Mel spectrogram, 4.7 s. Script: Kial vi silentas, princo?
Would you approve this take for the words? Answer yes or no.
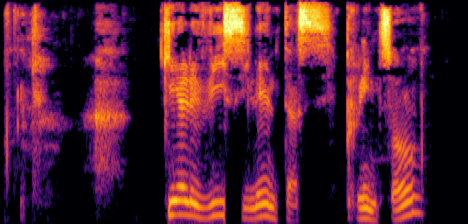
yes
